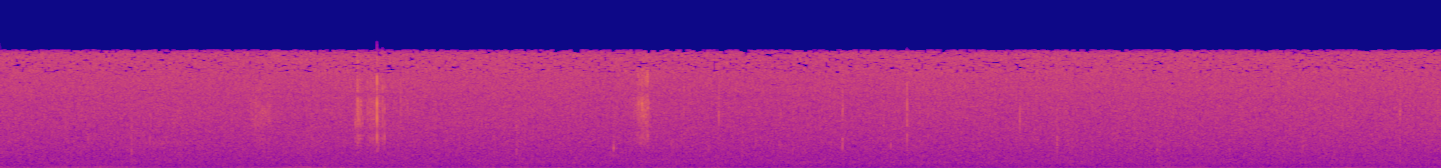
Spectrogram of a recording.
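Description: A deer rustles dry leaves underfoot.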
